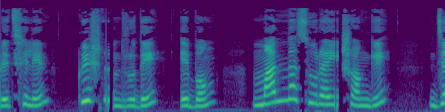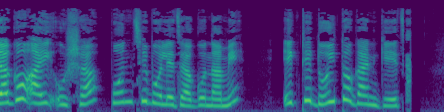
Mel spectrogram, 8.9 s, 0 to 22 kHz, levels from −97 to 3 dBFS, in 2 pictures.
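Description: At 1.03 to 1.15 s, just before "দে এবং মান্না", the speech breaks up briefly. A second one comes at 3.32 to 3.43 s, right after "দে এবং মান্না", and a longer one at 8.46 to 8.64 s. These are damaged data in a compressed stream: corrupt frames throw the decoder out of sync while it hunts for the next valid header.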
